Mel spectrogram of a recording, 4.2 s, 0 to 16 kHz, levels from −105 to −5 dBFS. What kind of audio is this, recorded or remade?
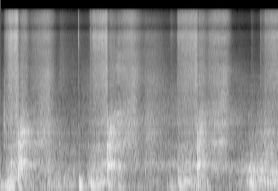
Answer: remade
